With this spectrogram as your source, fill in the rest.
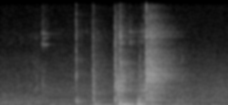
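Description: A hand knocks sharply on a door several times.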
